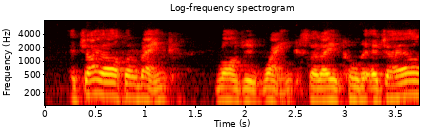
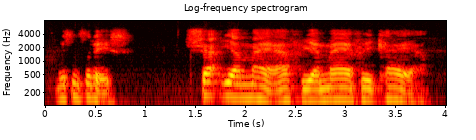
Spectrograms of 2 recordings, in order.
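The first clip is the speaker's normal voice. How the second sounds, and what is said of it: Put-on Cockney accent. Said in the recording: “Is a bit in a Cockney accent”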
